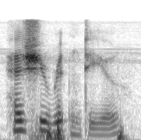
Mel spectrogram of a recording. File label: RP intonation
